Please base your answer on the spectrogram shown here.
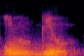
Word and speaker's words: imbue: Remember, this sound is not j, it is y. Im, b, y, u. So that's the y sound in between. Imbue, 2 syllables. Im is the first syllable, bue is the second syllable.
